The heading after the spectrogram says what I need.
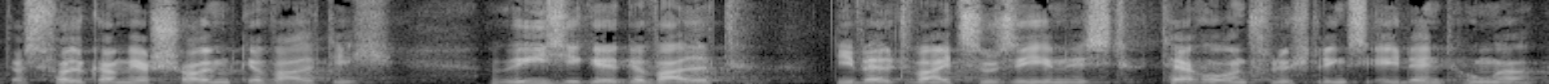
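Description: A man's voice: lowish voice, fairly bright tone. A man preaching a sermon, emphatic and building on key phrases, asking his listeners direct questions. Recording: long hall reverb.

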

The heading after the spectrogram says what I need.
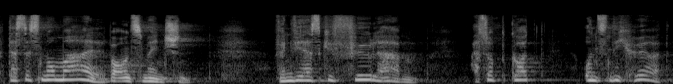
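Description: A man preaching a sermon in German, earnest, sometimes rising to fervent pleading. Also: a little high. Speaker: pastor. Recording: long reverb of a hall.

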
